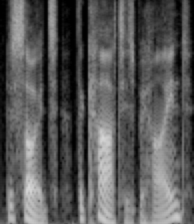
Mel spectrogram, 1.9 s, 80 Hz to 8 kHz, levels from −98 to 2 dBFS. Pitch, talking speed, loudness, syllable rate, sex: 120 Hz, 155 wpm, -20 LUFS, 4.9 syllables/s, male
